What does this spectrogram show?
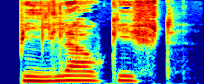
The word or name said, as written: bilafgift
